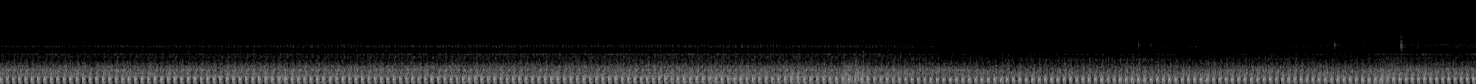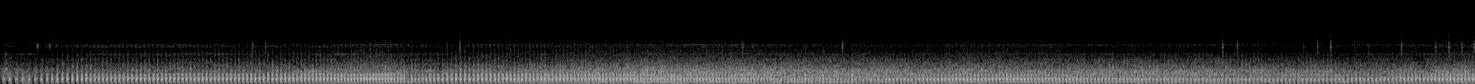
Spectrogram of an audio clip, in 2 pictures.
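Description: Off-road trail motorcycle engine running steadily, then clearly louder about halfway through as the bike is ridden on, with a few light knocks and clatters over the engine.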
